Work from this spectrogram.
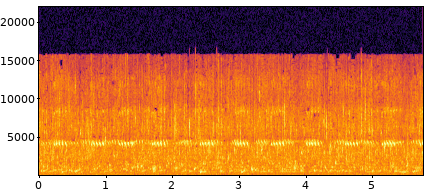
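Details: Gentle cricket chirps next to a stream, crisp high pulses repeating nearly twice a second in a steady rhythm, partly veiled by the continuous splashing rush of water.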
